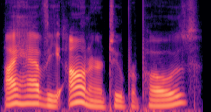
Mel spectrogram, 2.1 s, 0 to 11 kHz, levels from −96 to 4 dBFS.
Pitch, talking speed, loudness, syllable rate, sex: 145 Hz, 170 wpm, -18 LUFS, 4.8 syllables/s, male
